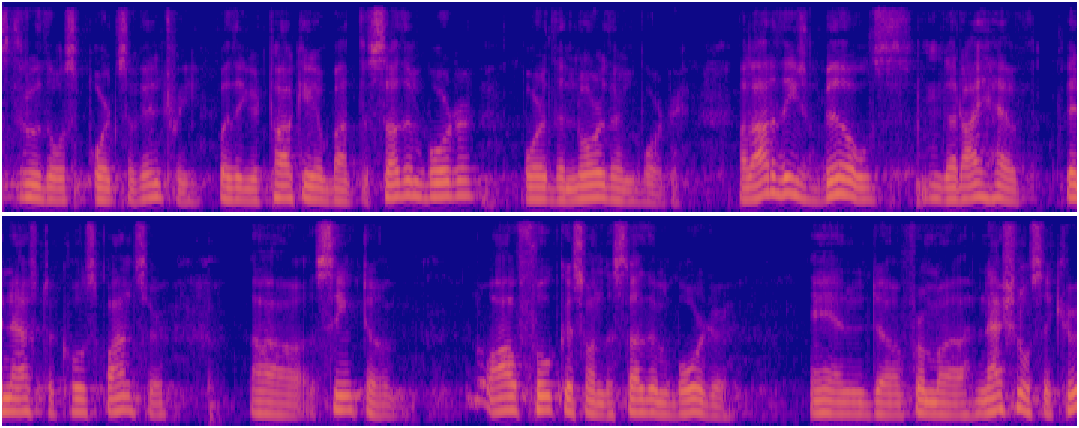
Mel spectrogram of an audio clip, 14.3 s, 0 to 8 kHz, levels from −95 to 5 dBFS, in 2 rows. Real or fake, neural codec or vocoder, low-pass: fake; codec, 16 kHz, 4.8 kbps, FACodec; 7.2 kHz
